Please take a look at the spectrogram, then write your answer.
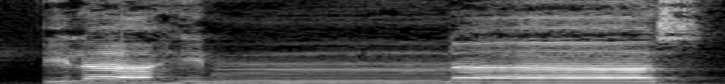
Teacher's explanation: دیکھیں یہاں زیر کی حرکت ہے، اس کو جلدی پڑھیں گے، لام کو کھینچ کر کے پڑھیں گے، لام کے اوپر کھڑا زبر ہے اور کھڑا زبر برابر ہوتا ہے الف مدہ کے۔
